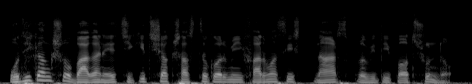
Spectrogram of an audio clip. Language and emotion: Bengali, neutral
